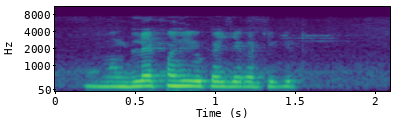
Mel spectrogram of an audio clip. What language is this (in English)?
Marathi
